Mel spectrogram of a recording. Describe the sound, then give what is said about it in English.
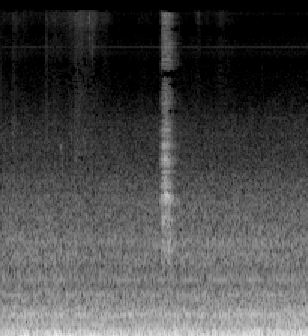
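A steady low rumble of road traffic with passing cars and buses, loud and continuous, with a brief hissing burst like an air brake midway. “you end up with things like that. Traffic, you know, it's just not good.”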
